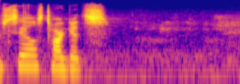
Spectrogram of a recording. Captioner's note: speaking French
